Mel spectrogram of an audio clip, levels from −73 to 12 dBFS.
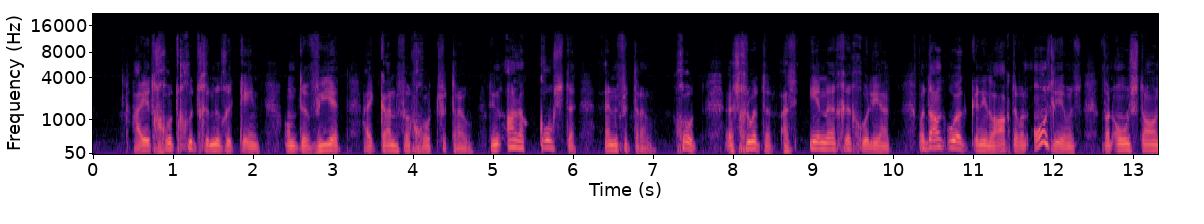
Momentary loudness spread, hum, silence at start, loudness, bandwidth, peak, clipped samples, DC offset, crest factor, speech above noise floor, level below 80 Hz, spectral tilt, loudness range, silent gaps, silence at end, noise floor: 9 LU; none; 0.4 s; -23 LUFS; 13 kHz; -6 dBFS; under 0.1%; under 0.1%; 16 dB; 22 dB; -46 dBFS; -6 dB/octave; 3 LU; none; 0 s; -44 dBFS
